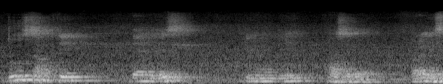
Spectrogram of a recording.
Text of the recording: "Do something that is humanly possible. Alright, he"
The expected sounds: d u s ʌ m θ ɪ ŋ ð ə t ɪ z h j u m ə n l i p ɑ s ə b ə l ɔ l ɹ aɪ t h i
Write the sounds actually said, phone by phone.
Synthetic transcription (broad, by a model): d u s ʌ m t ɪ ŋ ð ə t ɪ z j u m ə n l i p ɑ s ə b ə l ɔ ɹ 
